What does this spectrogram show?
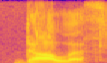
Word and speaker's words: dalet: after the t but that doesn't make it daleth daleth no it's dalet dalet the h after the t indicates in this case that we're pronouncing it with an aspiration dalet instead of dalit and cutting it off now without the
